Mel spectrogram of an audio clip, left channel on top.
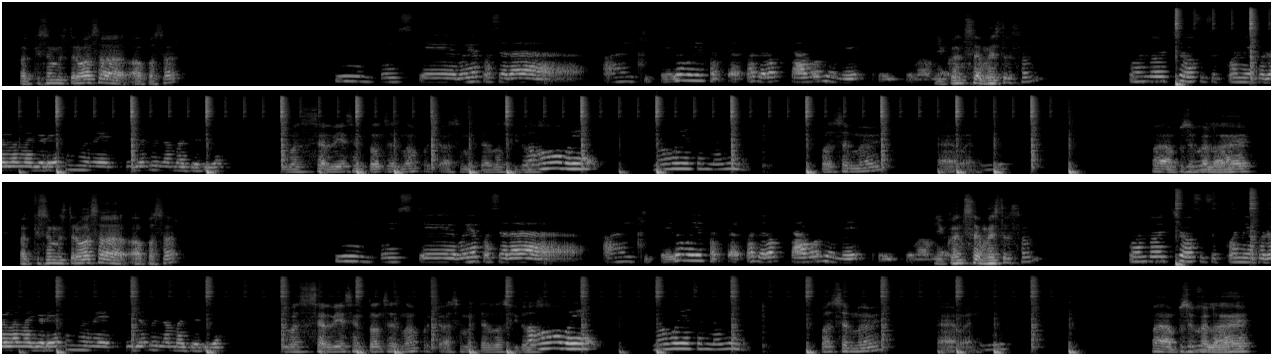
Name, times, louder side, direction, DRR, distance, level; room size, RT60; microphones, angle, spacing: voice 1, 0.2-1.8 9.3-10.4 15.5-18.1 20.9-21.5 22.0-22.5 24.2-25.1, right 1 dB, 85° right, 1.4 m, -36 dB
voice 2, 3.3-5.8 6.0-9.5 11.3-14.9 17.9-18.6 19.2-20.1 22.5-22.7 24.6-25.1, right 2 dB, 45° right, 0.9 m, -35 dB
sound 1, 11.7-17.1 17.3-17.5 17.7-23.5, left 4 dB, 35° left, 0.8 m, -33 dB
5.7 x 2.5 x 2.9 m
head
